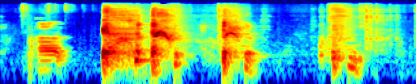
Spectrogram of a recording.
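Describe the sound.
Throat clearing and coughing from phlegm caught in the throat: a few short, harsh, rasping bursts separated by brief pauses, each sounding loud and rough.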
